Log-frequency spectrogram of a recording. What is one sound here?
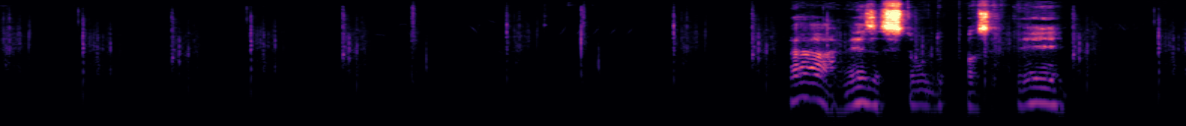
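Footsteps crunch steadily over loose stones.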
